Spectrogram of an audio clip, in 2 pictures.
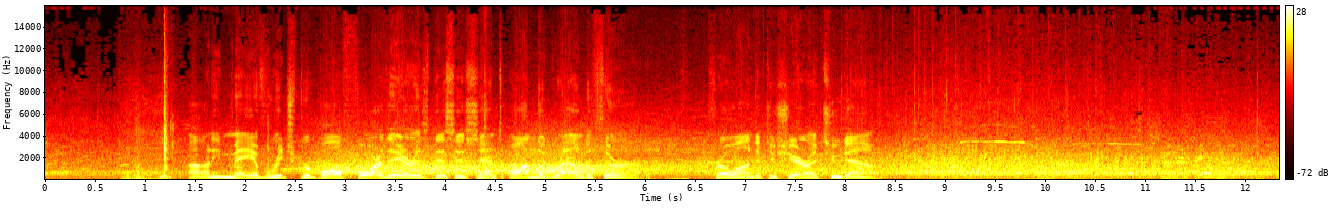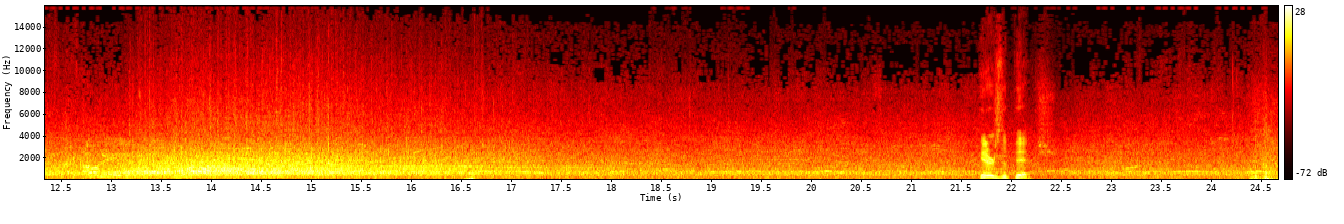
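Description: A crowd murmurs and cheers in a large stadium.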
